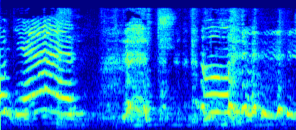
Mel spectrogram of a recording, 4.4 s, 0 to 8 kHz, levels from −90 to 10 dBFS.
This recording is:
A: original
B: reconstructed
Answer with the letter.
A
